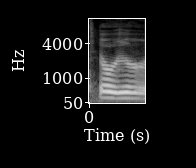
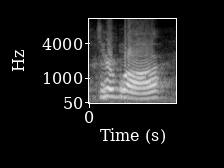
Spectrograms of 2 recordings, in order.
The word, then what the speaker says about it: terroir: We've been called Terrier and Terror, but it's terroir, and even that, don't worry about the pronunciation, just get there.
